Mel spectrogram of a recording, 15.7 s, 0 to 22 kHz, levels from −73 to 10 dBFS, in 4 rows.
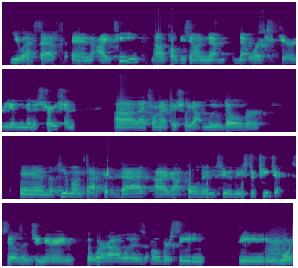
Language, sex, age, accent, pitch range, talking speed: English, male, 30-49, American, 110-125 Hz, 145 wpm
